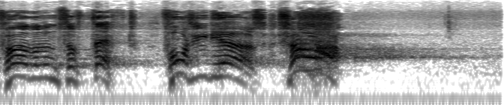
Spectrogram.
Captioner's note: shouts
